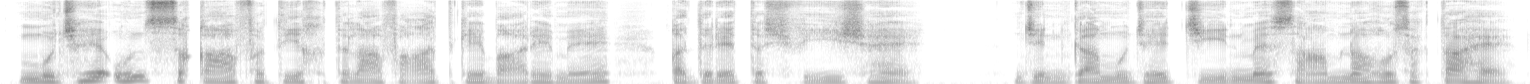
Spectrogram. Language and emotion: Urdu, fearful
